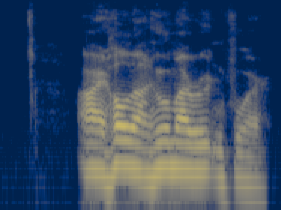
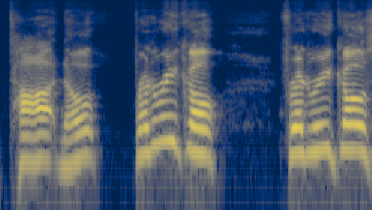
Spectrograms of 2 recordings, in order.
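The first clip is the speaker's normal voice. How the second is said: loud, higher name call; excited callout; 4 semitones higher, 9 dB louder than usual. Real, not acted. Streamer reacting as the wheel picks a viewer, loud surprised callout.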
